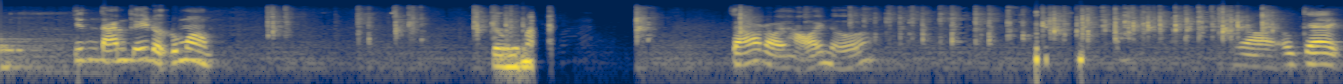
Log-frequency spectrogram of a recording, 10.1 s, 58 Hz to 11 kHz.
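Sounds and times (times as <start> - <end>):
computer keyboard typing: 2.0 - 4.2, 4.8 - 9.7
person speaking: 2.7 - 4.2, 4.8 - 10.0.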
